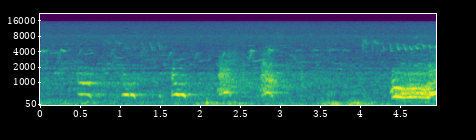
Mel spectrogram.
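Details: Basset Hounds of the Topsfield Lebrera pack hunting in Spain, 2015-16 season: three short, clear yelping bays come early, then scattered fainter cries and a loud, sustained burst of baying at the end, with faint bird trills above.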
